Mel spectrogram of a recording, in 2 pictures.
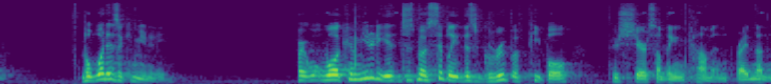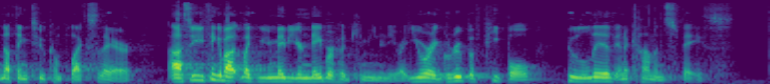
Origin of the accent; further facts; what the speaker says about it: Virginia, United States; now in Manhattan, United States; I am originally from Virginia and very proud and happy Virginian as well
